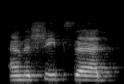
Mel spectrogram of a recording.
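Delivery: ordinary delivery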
